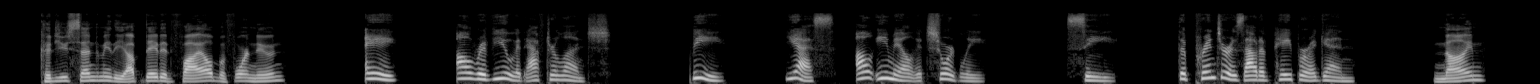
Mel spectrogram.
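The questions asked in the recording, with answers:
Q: Could you send me the updated file before noon?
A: B: Yes, I'll email it shortly.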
